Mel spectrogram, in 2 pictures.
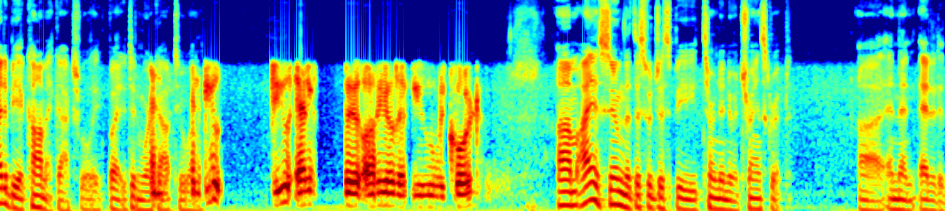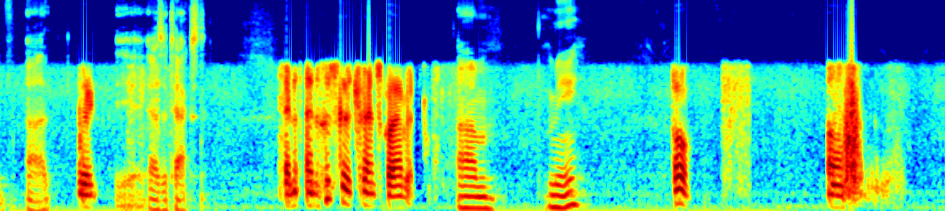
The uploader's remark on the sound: Over the phone. This audio was edited very lightly from its original recording.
